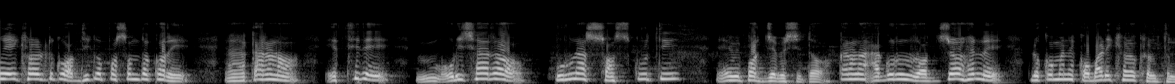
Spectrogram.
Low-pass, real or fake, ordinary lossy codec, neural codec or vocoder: 7.2 kHz; real; none; none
